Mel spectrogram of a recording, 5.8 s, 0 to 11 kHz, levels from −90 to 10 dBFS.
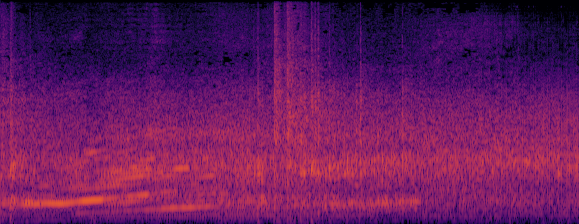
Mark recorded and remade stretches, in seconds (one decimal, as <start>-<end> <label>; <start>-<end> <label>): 0.0-4.8 recorded; 4.8-5.8 remade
